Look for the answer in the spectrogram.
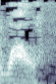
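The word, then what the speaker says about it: Waw: So what you're looking at here is called a WOW. It is the equivalent in English of our letter W phonetically.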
